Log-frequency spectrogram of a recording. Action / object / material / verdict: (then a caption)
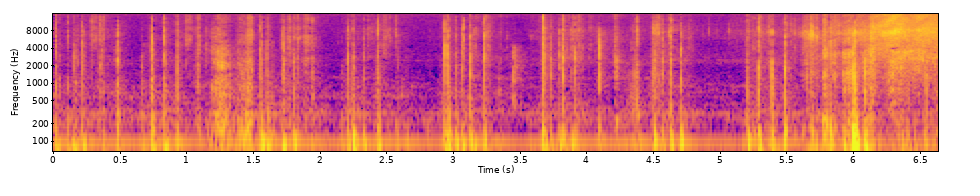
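scrape / sheet of paper / paper / none. A white paper sheet, held in both hands, is tapped and scratched with fingernails close to the microphone. Quick, dry crinkly ticks and scratchy scrapes come in uneven bursts over a steady low hum, with the loudest tap near the end followed by a brief brighter rustle.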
